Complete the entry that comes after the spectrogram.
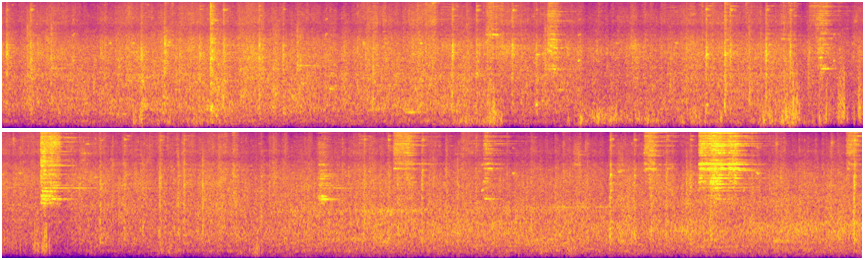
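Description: Freight train of covered hopper and tank cars rolling past, wheels clacking over the rail joints in a steady rumble. Brief high-pitched metal wheel squeals come about halfway through and again near the end.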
